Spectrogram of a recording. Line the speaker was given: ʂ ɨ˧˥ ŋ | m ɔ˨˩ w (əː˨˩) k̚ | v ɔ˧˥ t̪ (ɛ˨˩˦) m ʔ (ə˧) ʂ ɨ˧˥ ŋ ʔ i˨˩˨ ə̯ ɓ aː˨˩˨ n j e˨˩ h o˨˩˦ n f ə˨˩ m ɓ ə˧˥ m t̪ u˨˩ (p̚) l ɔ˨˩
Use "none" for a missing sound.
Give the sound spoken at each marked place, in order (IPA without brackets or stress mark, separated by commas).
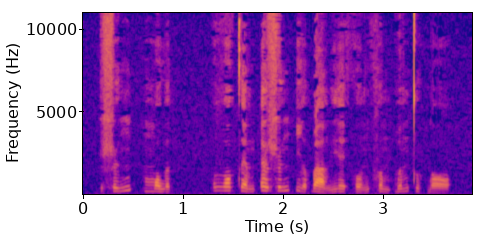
ə˨˩, ɛ˨˩˦, ɛ˧, p̚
